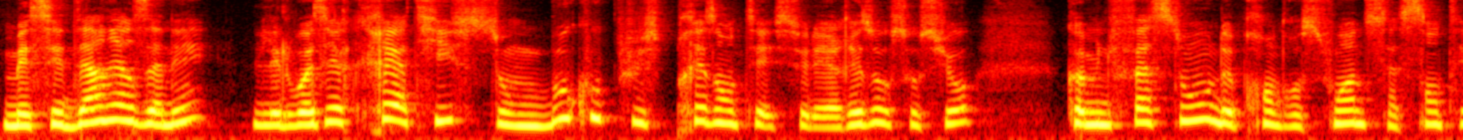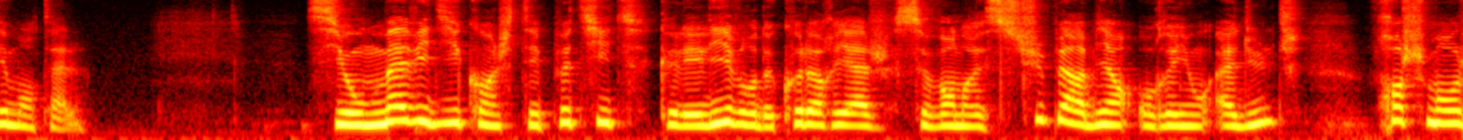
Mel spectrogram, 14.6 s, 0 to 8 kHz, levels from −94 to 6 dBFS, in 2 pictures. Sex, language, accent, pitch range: female, French, French, 205-255 Hz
